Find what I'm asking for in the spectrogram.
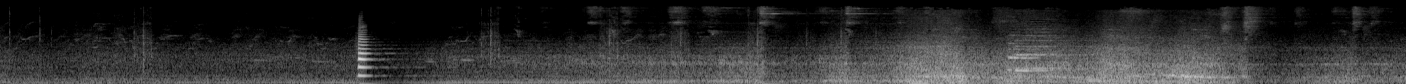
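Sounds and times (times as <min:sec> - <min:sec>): train passing at speed: 0:05.4 - 0:14.0.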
